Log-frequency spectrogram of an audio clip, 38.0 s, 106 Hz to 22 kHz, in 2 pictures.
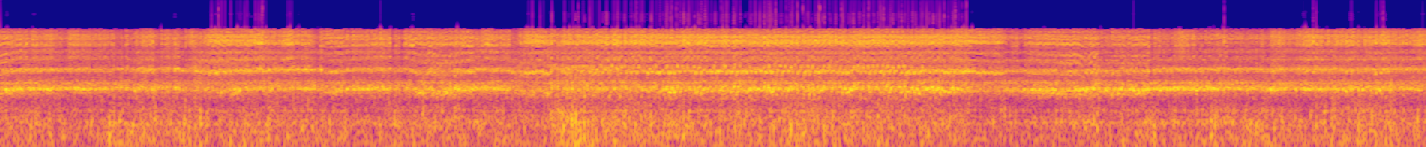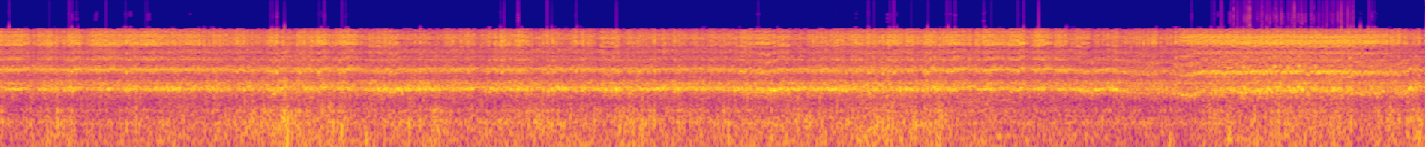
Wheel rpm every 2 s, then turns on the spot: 230, 220, 220, 210, 200, 190, 200, 210, 230, 230, 230, 230, 230, 230, 230, 230, 230, 200, 200.
none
